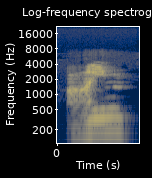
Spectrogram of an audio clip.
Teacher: a voiced pharyngeal fricative or a kind of pharyngeal approximant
